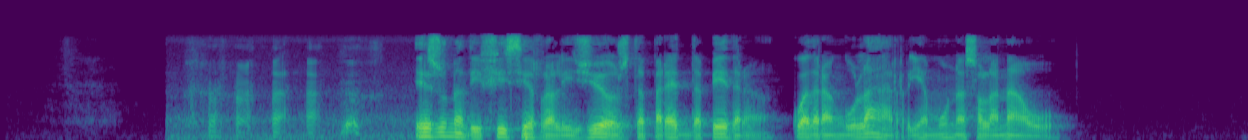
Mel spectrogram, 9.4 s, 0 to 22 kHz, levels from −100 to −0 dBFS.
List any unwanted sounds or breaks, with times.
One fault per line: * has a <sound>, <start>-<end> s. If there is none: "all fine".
* has a laugh, 1.4-2.9 s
